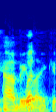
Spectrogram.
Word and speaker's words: Kaby Lake: Last week, everybody announced their new stuff with, I think it's pronounced Kaby Lake. I always called it Kaby Lake, but I believe it's Kaby Lake chips. – I think Kaby Lake is correct, by the way.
